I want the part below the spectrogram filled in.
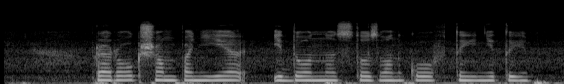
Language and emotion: Russian, neutral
